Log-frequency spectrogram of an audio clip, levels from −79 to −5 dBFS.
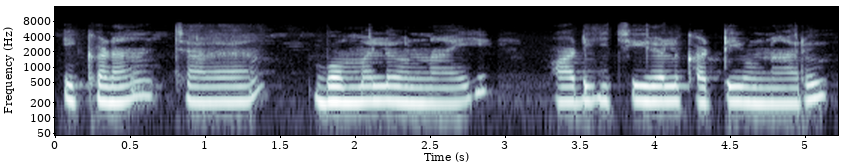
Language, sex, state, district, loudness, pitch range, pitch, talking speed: Telugu, female, Telangana, Hyderabad, -16 LUFS, 205-220 Hz, 210 Hz, 90 wpm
